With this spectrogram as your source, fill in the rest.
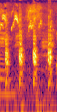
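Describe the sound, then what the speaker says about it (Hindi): Chickens clucking in short repeated bursts, about four close, fairly loud calls in quick succession with a rooster among them, heard alone in a farmyard coop where young chicks are kept. "चीता मुर्गा ज़बरदस्त अकेला आबाजाशी कर रहा है"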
